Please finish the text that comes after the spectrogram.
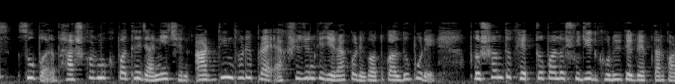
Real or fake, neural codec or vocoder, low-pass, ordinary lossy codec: real; none; 7.2 kHz; none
